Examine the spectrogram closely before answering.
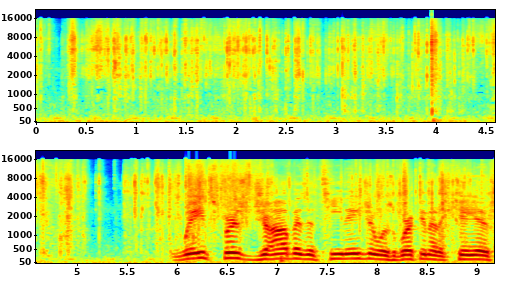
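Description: A plastic wrapper crinkles and tears up close.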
